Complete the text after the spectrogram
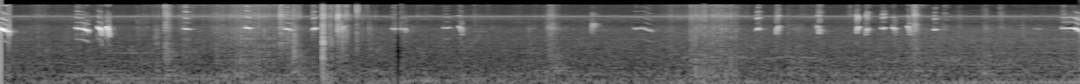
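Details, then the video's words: Lure recording of a white-eye meant to set others of its kind singing: scattered short high chirps and downslurred whistles, some in quick clusters, with a faint steady high hiss and a few clicks. "PANCINGAN SUARA BURUNG OPYOR YG SANGAT AMPUH"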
